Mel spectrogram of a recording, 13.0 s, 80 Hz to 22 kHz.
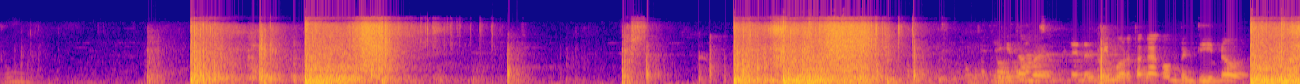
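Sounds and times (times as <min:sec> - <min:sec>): fireworks bangs: 0:01.5 - 0:05.3, 0:06.2 - 0:09.6, 0:12.5 - 0:13.0
fireworks crackle: 0:01.9 - 0:05.2, 0:06.2 - 0:09.6, 0:12.5 - 0:13.0.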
